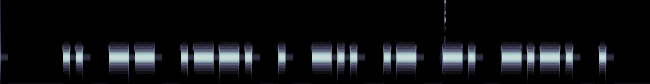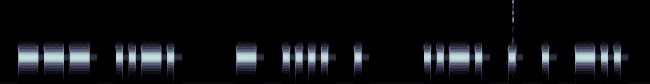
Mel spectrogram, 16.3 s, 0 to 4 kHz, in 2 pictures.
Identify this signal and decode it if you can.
Morse code, heard as a keyed tone, about 15 wpm, spaced as for 13 wpm, 750 Hz. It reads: IMPEDANCE OF THE FEED
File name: Morse / 13WPM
